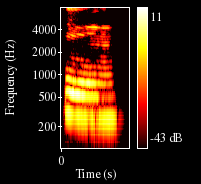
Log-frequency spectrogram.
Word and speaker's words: comb: We say that when you have B at the end, MB, then this B gets silent. Okay, like in the word comb.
